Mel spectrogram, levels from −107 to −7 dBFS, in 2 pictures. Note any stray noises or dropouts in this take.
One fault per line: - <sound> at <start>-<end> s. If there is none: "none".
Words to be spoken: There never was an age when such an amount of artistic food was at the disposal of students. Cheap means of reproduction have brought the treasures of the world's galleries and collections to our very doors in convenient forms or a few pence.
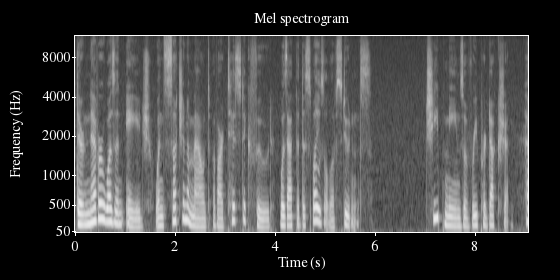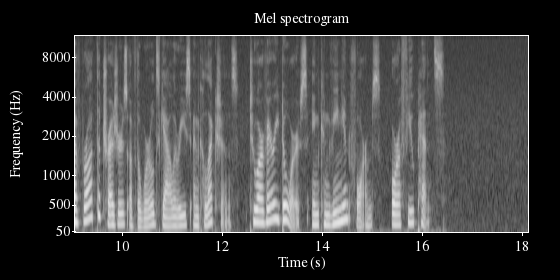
none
